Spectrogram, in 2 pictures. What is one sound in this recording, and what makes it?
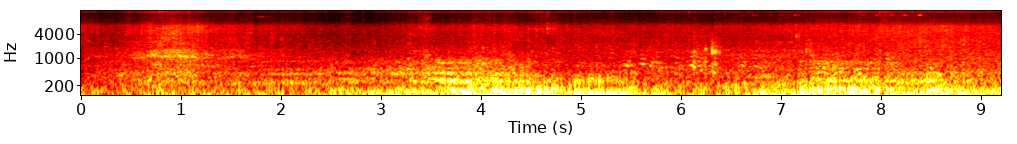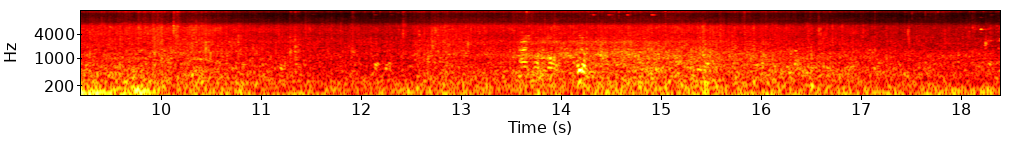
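Hands scrape wet mud off pavement.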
